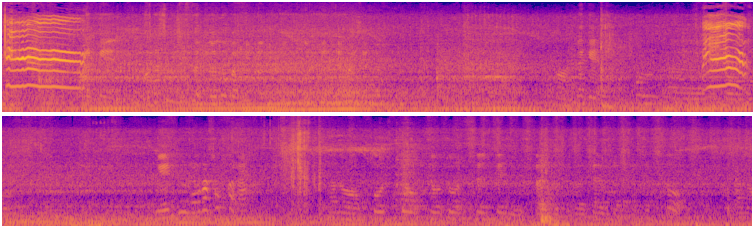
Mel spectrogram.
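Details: Stray community cat in Japan giving a clear drawn-out falling meow at the start, then a rising-falling meow around seven seconds and fainter mews later, with low vehicle rumble, handling clicks and human speech in the background.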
